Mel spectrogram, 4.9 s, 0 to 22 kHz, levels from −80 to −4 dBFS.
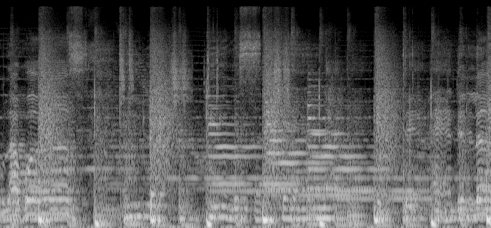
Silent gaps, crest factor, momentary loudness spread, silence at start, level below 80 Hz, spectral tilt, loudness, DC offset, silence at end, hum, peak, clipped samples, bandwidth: none; 16 dB; 5 LU; 0 s; -30 dBFS; -5 dB/octave; -21 LUFS; under 0.1%; 0 s; none; -4 dBFS; under 0.1%; over 20 kHz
